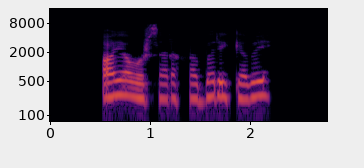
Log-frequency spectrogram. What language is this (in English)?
Pashto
